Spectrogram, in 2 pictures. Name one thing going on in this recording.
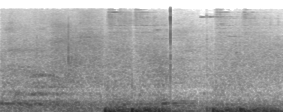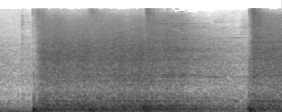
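A flute band starts to play a lively tune.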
